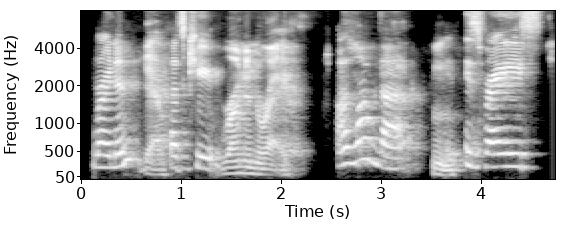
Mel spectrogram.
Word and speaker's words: Rhea: And then Ray for the girl is spelled R-H-E-A, which is mother of gods in Greek. Is it? Yeah. Or Rhea. But it's... Rhea, yeah. I would pronounce it Ray.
